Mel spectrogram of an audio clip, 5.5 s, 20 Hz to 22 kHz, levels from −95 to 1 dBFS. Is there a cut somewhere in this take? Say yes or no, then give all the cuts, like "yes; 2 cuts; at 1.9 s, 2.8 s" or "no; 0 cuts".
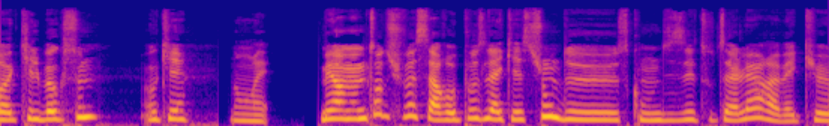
no; 0 cuts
